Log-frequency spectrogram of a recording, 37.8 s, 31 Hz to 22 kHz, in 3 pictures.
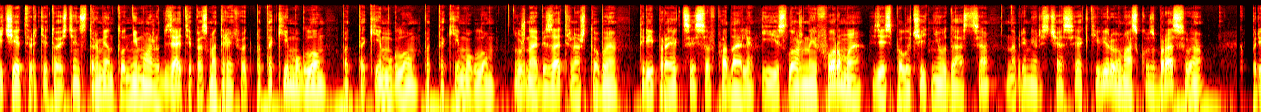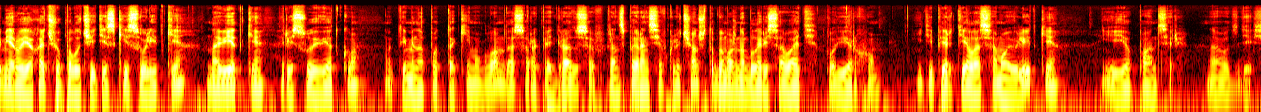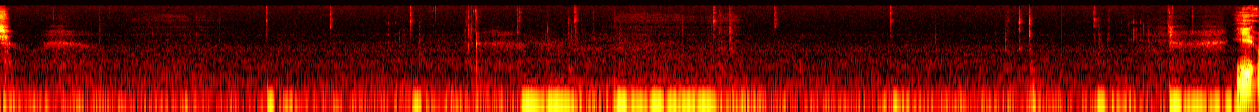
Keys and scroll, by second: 7.9 ctrl+z, 13.2 space, 20.8 space, 21.4 ctrl+z, 35.4 space.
